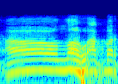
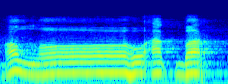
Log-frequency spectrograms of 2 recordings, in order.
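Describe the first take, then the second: First: The first vowel of Allah is lengthened. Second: Only the vowel after L is lengthened. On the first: The speaker calls it wrong. "lafaz Allah alifnya tidak boleh dibaca panjang" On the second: The speaker calls it right. "Yang boleh dibaca panjang hanya huruf lamnya"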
